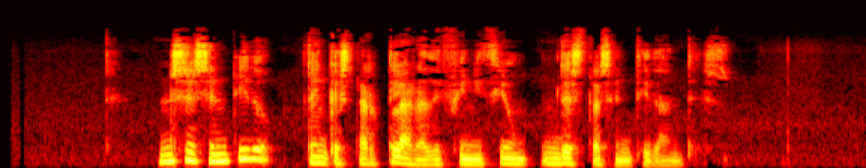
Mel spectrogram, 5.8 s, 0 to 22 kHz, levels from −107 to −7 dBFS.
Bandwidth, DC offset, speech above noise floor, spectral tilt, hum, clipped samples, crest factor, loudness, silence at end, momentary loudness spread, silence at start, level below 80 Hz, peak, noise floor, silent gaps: 11 kHz; under 0.1%; 45 dB; -4 dB/octave; none; under 0.1%; 20 dB; -28 LUFS; 0.95 s; 16 LU; 1.05 s; -64 dBFS; -12 dBFS; -74 dBFS; none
